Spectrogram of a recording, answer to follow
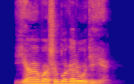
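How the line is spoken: Frightened shout. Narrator (Russian): крикнул Гайнан испуганным голосом

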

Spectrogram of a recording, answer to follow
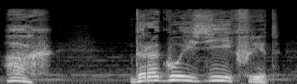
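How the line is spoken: Whispered. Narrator (Russian): прошептала Одетта

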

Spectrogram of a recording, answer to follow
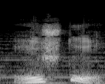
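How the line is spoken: Envious whisper. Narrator (Russian): завистливо шепнул Иван

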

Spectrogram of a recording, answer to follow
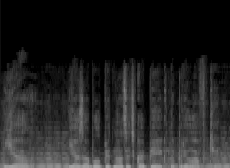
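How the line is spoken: Mutter. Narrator (Russian): бормочет аптекарь

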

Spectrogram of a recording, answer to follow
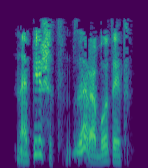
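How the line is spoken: Carefree reply. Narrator (Russian): самым беззаботным тоном отозвался Лесь

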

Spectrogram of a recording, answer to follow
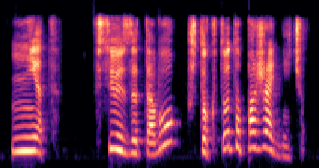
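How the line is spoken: Stern rabbit. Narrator (Russian): строго сказал кролик

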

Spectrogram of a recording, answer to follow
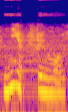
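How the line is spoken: Gentle, affectionate. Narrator (Russian): ласково ответил он

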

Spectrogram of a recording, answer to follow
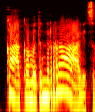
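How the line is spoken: Loud indignant croak. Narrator (Russian): возмущенно каркал он на весь лес

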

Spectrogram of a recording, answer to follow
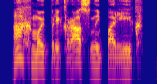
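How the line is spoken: Sad sigh. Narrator (Russian): вздохнул с грустью Джакомон

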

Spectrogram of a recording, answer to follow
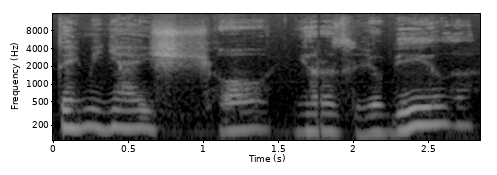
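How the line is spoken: Quiet question. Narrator (Russian): тихо спрашивал он

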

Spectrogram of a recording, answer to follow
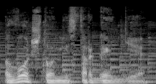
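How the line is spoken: Plain. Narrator (Russian): сказал он

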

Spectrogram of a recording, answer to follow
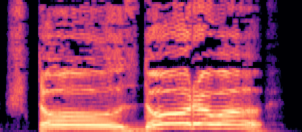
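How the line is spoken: Shouted from high above. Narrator (Russian): крикнул ему из-под небесья Винни-Пух

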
